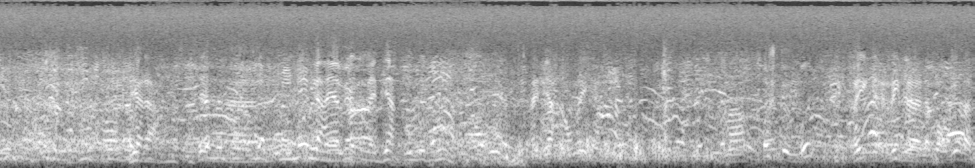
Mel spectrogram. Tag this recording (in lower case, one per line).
speech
